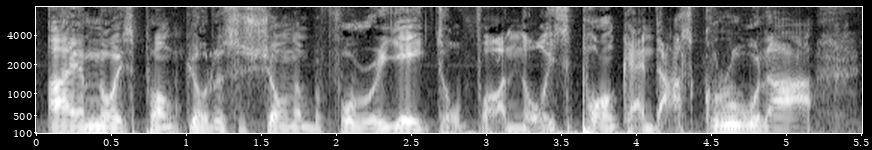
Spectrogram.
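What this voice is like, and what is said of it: Strange put-on accent. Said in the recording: “a strange accent. Who the hell are you imitating, man?”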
